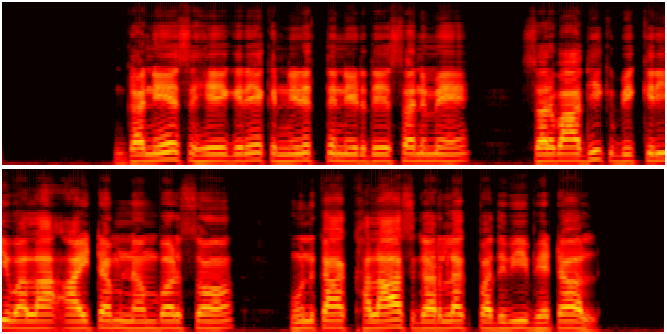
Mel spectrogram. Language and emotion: Maithili, neutral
